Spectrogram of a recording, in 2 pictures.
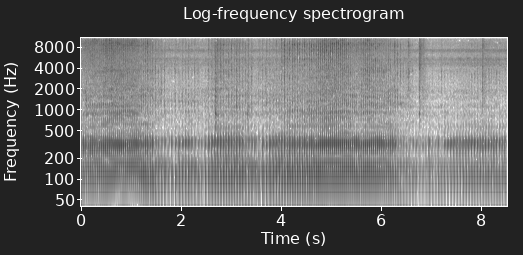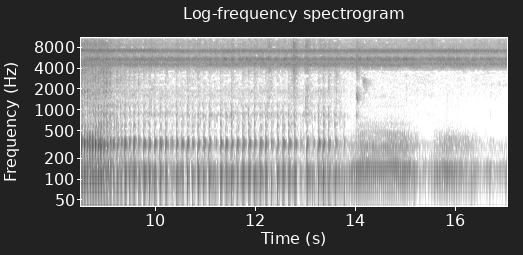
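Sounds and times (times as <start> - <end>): small motorcycle engine: 0.0 - 15.0.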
